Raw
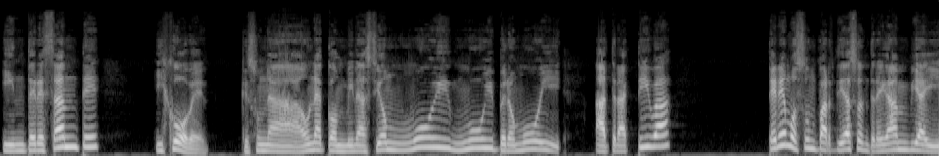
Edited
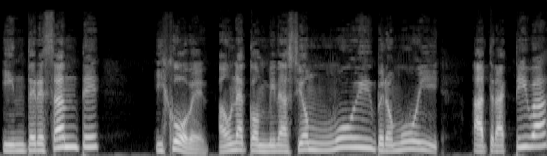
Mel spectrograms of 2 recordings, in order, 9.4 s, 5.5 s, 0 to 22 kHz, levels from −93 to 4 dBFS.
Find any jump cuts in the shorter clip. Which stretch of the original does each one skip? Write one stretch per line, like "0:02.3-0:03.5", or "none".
0:02.2-0:03.0
0:04.5-0:05.0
